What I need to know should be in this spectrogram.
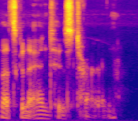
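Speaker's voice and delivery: ordinary talk, nothing marked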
